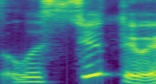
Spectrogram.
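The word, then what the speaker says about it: Lesotho: It's spelled um lasso, l e s o t h o, but I I made notes because I didn't want to mispronounce. So it's luthu is how they're pronouncing it.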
